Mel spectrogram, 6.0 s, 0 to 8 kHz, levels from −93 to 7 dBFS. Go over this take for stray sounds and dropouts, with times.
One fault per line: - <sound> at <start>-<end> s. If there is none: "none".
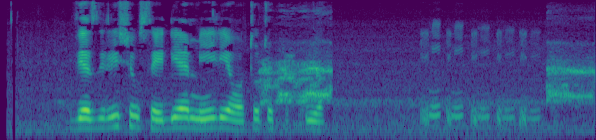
- laugh at 4.2-5.4 s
